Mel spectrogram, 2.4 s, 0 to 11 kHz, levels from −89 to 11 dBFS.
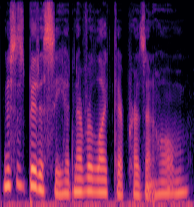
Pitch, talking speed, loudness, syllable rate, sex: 170 Hz, 195 wpm, -19 LUFS, 5.5 syllables/s, female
